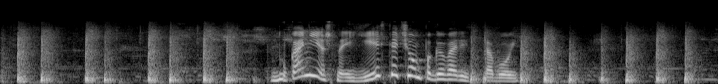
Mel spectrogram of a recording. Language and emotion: Russian, positive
